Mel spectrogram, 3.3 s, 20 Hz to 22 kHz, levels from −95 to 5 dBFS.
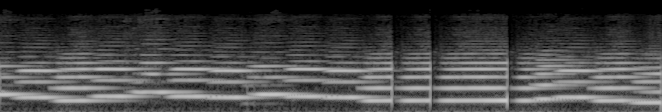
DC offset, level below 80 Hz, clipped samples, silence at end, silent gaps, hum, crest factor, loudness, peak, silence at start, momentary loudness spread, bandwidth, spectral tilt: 0.1%; -58 dBFS; under 0.1%; 0 s; none; none; 10 dB; -22 LUFS; -12 dBFS; 0 s; 2 LU; 12.5 kHz; -3.5 dB/octave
